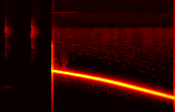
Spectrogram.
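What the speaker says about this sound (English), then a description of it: "So you feed that theta angle into sine wave, you generate a chirp signal." A synthesized sine-wave chirp starts abruptly and glides smoothly downward in pitch for just over a second, loud, clean and alone.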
